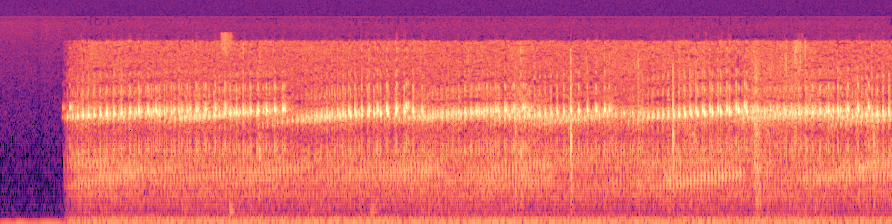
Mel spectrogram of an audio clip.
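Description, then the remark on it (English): A dense frog chorus recorded in a backyard: spring peepers' high, steady peeps overlapping with the rapid clicking trills of cricket frogs and chorus frogs, plus the loud snore of crawfish frogs in the background, continuous and fairly loud, with no voices. “So you should be able to hear in there spring peepers, you should hear cricket frogs, chorus frogs, as well as the real loud snore in the background.”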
